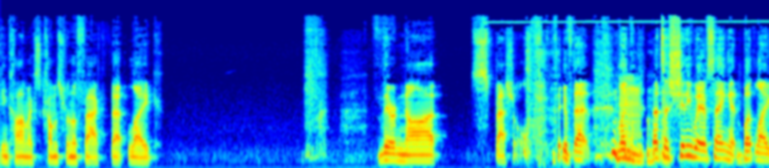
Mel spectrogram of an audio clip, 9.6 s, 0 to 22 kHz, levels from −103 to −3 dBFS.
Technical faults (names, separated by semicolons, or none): switching supply whistle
